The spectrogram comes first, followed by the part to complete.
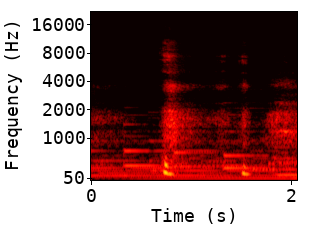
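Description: Soft background score with sustained notes. Over it, a tearful woman makes two short gasping breaths, about a second apart.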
